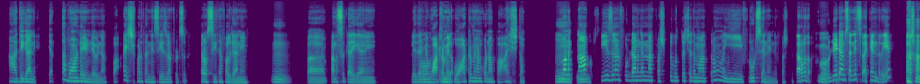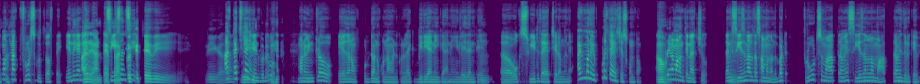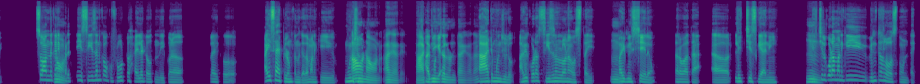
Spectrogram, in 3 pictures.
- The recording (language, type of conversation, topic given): Telugu, podcast, సీజనల్ పదార్థాల రుచిని మీరు ఎలా ఆస్వాదిస్తారు?
- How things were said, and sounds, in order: stressed: "ఎంత"; stressed: "బా"; in English: "సీజనల్ ఫ్రూట్స్"; in English: "వాటర్‌మెల వాటర్‌మెలన్"; stressed: "బా"; in English: "సీజనల్ ఫుడ్"; in English: "ఫస్ట్"; in English: "ఫుడ్ ఐటెమ్స్"; in English: "సెకండరీ. ఫస్ట్"; chuckle; in English: "ఫ్రూట్స్"; in English: "సీజన్"; in English: "ఫ్రీ"; in English: "ఫ్రీగిస్తది"; chuckle; in English: "లైక్"; in English: "స్వీట్"; in English: "సీజనల్‌తో"; in English: "బట్ ఫ్రూట్స్"; in English: "సీజన్‌లో"; in English: "సో"; in English: "సీజన్‌కి"; in English: "హైలైట్"; other noise; in English: "సీజన్‌ల్లోనే"; in English: "మిస్"; in English: "లిచ్చిస్"; in English: "వింటర్‌లో"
